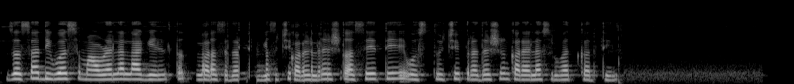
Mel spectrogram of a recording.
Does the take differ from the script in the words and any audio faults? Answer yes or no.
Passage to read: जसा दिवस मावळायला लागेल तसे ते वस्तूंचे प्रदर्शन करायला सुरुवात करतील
yes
